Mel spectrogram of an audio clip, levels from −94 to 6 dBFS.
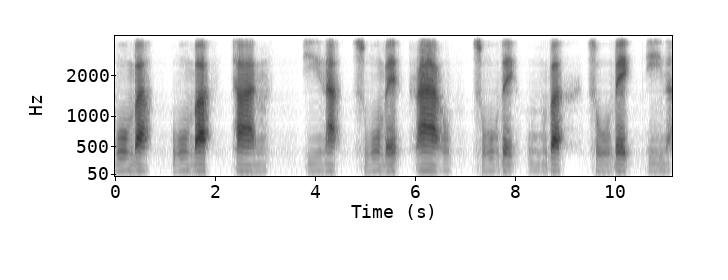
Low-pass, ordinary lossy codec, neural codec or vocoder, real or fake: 3.6 kHz; none; codec, 16 kHz, 0.2 kbps, FocalCodec; fake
